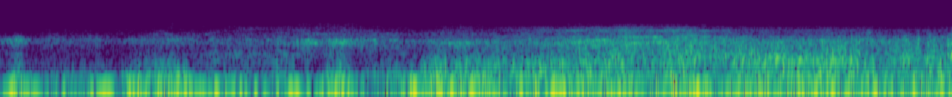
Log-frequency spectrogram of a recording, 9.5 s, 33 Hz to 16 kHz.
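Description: A Moto Guzzi V7 III Racer motorcycle rides along around Montjuïc, its engine a steady drone mixed with heavy wind rush across the microphone, continuous with no speech.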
